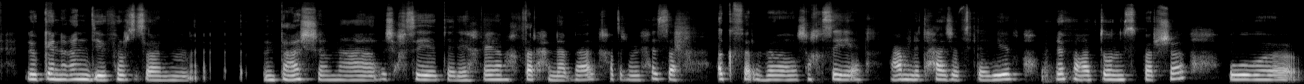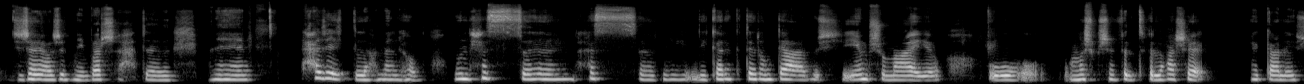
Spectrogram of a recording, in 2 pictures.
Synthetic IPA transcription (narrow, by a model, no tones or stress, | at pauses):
lawkæːnʕand̪ifʊɾˤsˤɑ | nɪt̪ʕaʃːamaʕʃɑ̥xsˤɨjːat̪aːɾixɪjːanɪxt̪ɑɾˤħanːabaːlxɑːt̪ˤɾnħɪsː | ʔakθɑɾˤʃɑxsˤɨjːa | ʕamlat̪ħaːʒːafi̥t̪ːaɾiːxwnæfaʕat̪uːnəsbɑɾˤʃa | w | t̪ɪʒaːjaʕʒɪbnibɑɾˤʃaħḁt̪ːamane | ħaʒeːt̪laʕmalɦʊm | wnħɪsːnħɪs | lkɑɾˤɑkt̪iːɾmt̪aːʕabeʃjɪmʃumaʕaːja | w | mʊʃbæʃnfɪlt̪filʕaʃæːʔ | heːkːʕaleːʃ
